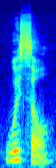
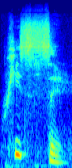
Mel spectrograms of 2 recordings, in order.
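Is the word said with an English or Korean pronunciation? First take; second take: English; Korean. First: It is said the native English way. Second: It is said the Korean loanword way. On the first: "발음해 볼게요" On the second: "한국식으로 읽을 때는요"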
